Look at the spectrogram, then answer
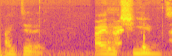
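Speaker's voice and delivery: ordinary delivery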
